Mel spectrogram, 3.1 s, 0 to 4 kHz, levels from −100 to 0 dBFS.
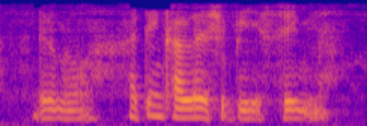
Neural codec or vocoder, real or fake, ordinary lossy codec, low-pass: codec, 16 kHz, 2 kbps, FunCodec, trained on LibriTTS, 25 frames a second; fake; MP3, 24 kbps; 3.6 kHz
